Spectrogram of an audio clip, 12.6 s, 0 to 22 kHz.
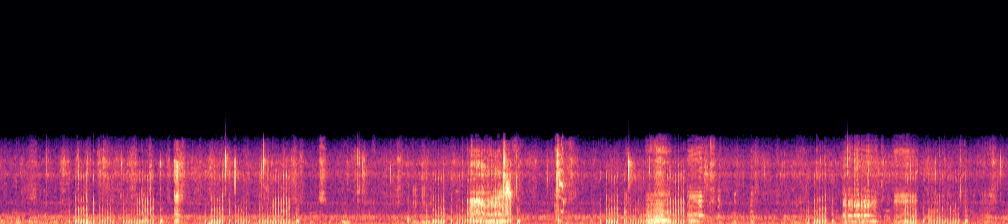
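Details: Boston Terrier puppies, 23 days old, making short grunting growls in rapid bursts, some a little higher and more squeaky, with brief pauses between the runs of sound.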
